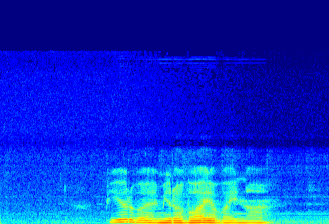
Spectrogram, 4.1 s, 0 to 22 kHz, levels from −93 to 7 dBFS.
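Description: It's a short speech clip with one real problem: automatic gain falling. From 1.39 s to 3.28 s the level slides down by about 10 dB as the gain control decides the input is too hot or its background noise too strong, and winds itself back. You can tell it's the system and not the talker because the room noise drops right along with the voice. The talker also shifts position around a second and a half, but that's just the performance.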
